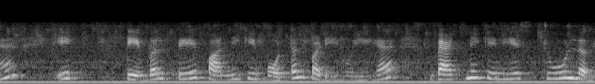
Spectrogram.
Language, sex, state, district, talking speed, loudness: Hindi, female, Punjab, Pathankot, 150 wpm, -20 LUFS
